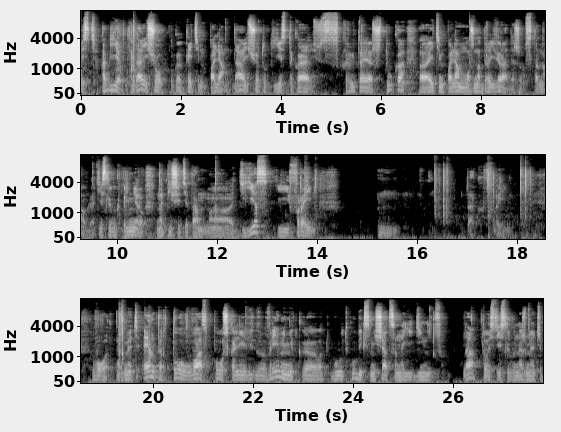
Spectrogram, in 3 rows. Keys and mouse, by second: 0.1 middle drag, 2.9-5.6 drag, 5.9-7.8 drag, 9.5-19.7 drag, 16.5 BackSpace, 20.2 middle click, 21.8-25.5 drag, 26.3 middle drag, 27.4 click.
